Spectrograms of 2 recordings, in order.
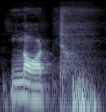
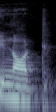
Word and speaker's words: knot: तो के साइलेंट हम लोग देख रहे हैं, KNOT नॉट, KNOT नॉट।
